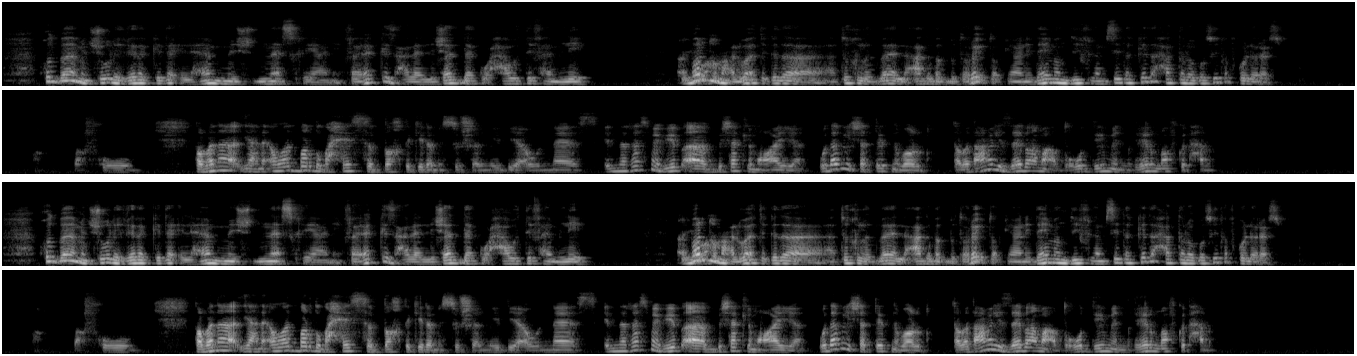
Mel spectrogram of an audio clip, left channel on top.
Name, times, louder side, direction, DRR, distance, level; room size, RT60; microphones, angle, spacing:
voice 1, 0.0-5.8 6.8-12.8, right 1 dB, 45° right, 0.6 m, -29 dB
voice 2, 6.8-7.1 14.3-22.7 23.0-25.6, right 3 dB, 85° right, 0.6 m, -31 dB
5.6 x 2.3 x 2.2 m
head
